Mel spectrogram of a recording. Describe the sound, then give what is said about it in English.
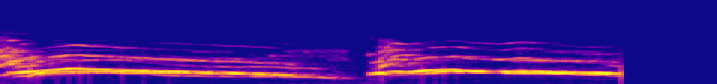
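Two long, wavering howls, each sliding slowly downward in pitch, voiced by young human voices imitating wolves howling from a mountaintop during a Halloween recitation, loud and alone with a brief gap between them. “Wolves howling from the mountaintop.”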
